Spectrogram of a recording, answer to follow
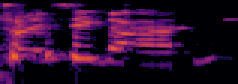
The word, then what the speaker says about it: Troye Sivan: I got, Troy Sivan.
